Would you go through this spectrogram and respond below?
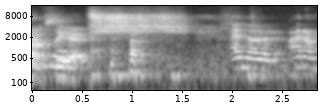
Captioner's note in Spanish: risitas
